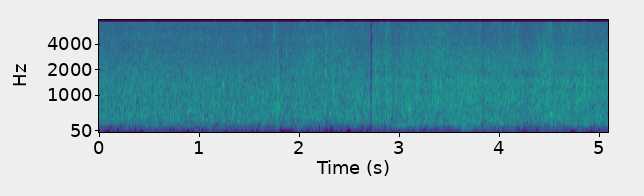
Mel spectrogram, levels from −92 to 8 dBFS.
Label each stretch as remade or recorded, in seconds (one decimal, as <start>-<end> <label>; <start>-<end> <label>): 0.0-2.1 remade; 2.1-2.5 recorded; 2.5-3.5 remade; 3.5-5.1 recorded

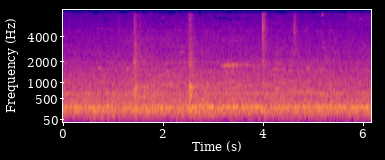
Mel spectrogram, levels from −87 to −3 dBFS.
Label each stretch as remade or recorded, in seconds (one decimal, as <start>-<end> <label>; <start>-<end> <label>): 0.0-3.0 recorded; 3.0-4.6 remade; 4.6-5.1 recorded; 5.1-6.2 remade

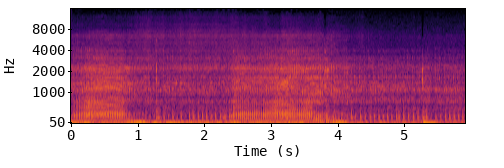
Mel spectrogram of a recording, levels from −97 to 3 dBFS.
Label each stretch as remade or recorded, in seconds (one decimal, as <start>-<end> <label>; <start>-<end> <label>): 0.0-0.6 remade; 0.6-2.4 recorded; 2.4-4.1 remade; 4.1-4.9 recorded; 4.9-5.9 remade

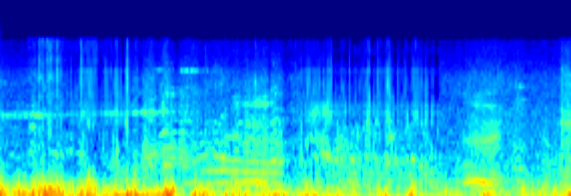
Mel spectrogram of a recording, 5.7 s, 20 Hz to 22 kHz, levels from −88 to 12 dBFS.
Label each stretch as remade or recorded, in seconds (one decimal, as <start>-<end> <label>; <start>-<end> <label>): 0.0-0.7 recorded; 0.7-1.3 remade; 1.3-3.0 recorded; 3.0-4.4 remade; 4.4-5.7 recorded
